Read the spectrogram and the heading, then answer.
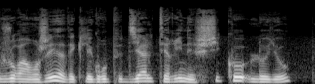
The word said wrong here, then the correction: Chica Loyo: J'espère que je prononce bien. – C'est Chica Loyo.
